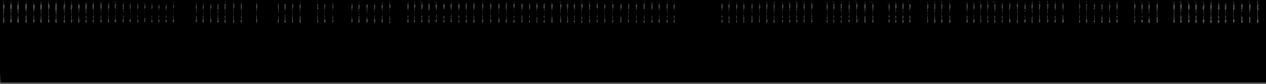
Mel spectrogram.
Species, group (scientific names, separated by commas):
Decticus albifrons, Orthoptera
